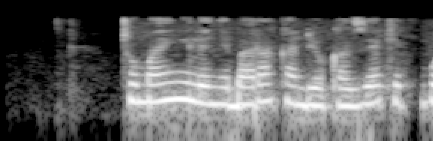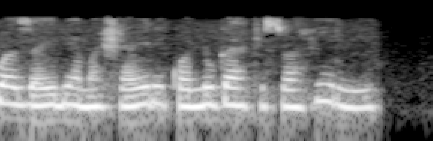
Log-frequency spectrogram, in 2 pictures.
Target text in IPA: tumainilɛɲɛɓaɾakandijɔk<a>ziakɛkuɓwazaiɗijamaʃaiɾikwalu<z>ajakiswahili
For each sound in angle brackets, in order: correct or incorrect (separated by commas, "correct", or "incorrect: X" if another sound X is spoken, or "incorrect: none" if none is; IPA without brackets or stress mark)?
correct, incorrect: ɣ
